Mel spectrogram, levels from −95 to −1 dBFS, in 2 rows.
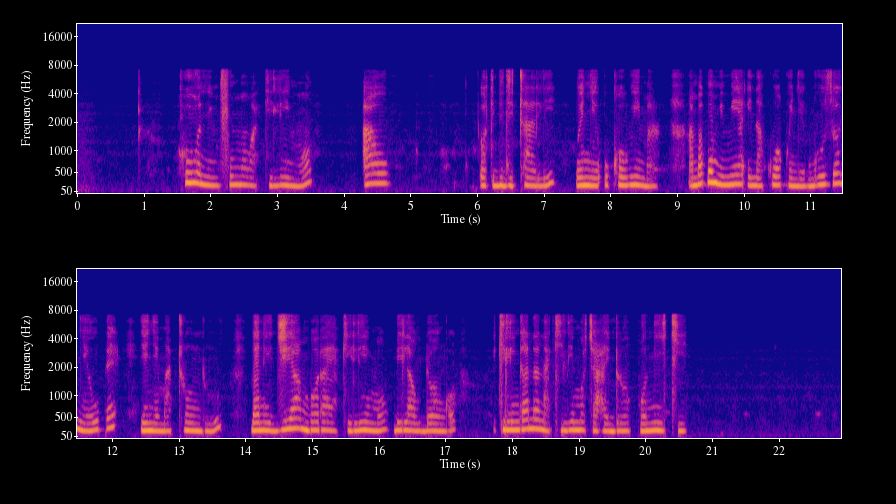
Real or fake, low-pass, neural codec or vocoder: fake; 7.2 kHz; codec, 24 kHz, 6 kbps, HILCodec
